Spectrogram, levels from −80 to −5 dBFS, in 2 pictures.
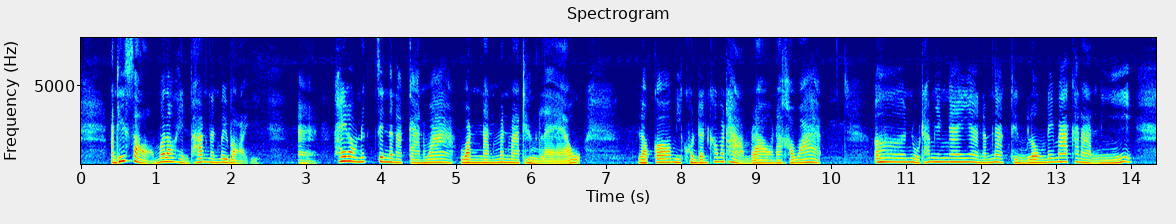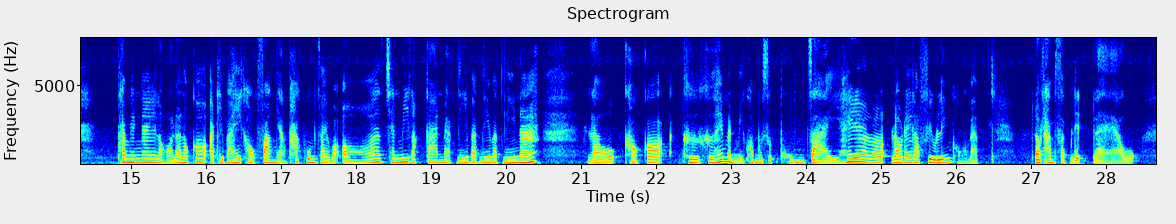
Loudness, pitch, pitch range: -27 LUFS, 195 Hz, 175-220 Hz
